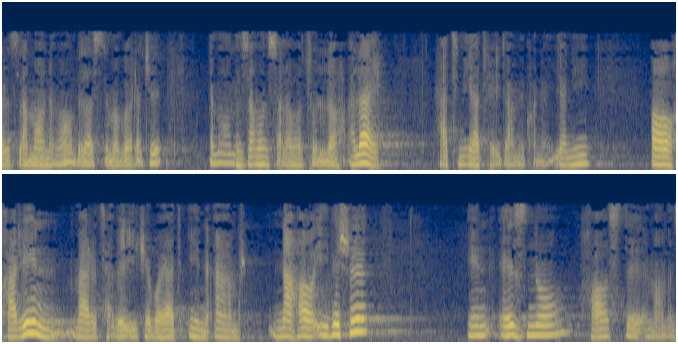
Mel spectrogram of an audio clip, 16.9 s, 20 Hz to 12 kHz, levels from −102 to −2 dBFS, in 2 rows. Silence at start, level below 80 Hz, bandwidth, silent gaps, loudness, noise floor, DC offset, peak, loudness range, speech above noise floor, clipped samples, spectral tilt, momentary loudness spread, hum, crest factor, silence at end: 0 s; -62 dBFS; 6.6 kHz; none; -27 LUFS; -59 dBFS; under 0.1%; -8 dBFS; 5 LU; 33 dB; under 0.1%; -7.5 dB/octave; 14 LU; none; 20 dB; 0 s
